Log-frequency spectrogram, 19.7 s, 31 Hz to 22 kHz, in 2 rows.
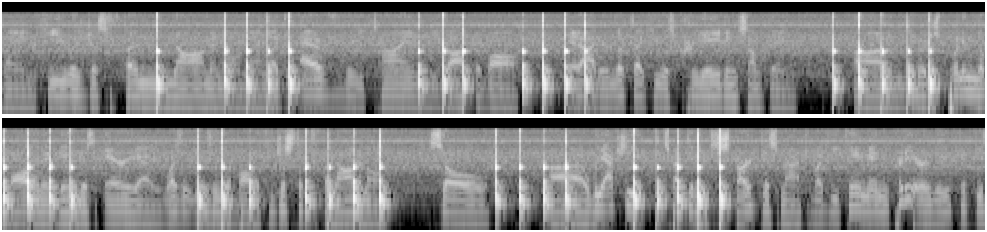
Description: Tap code, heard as knocks on wood, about 4 knocks a second, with speech in English. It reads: DO YOU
